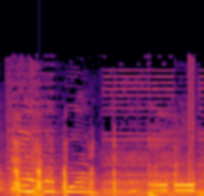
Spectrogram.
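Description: Telephone keypad tones as a number is dialed: a few short electronic beeps, some steady and some sliding, closely spaced in a quick sequence.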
